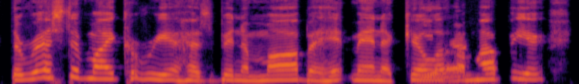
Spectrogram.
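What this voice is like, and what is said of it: Brooklyn accent. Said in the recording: “with my Brooklyn accent”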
